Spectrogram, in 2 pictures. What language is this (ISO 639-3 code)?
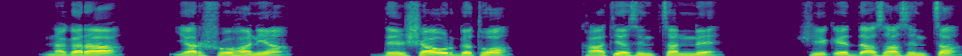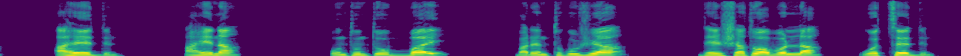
dwr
